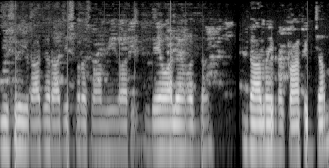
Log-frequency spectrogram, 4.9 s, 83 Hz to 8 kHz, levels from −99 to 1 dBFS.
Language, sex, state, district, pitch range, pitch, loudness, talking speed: Telugu, male, Telangana, Karimnagar, 135-145 Hz, 140 Hz, -20 LUFS, 120 wpm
